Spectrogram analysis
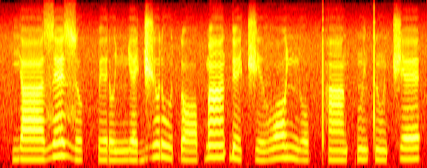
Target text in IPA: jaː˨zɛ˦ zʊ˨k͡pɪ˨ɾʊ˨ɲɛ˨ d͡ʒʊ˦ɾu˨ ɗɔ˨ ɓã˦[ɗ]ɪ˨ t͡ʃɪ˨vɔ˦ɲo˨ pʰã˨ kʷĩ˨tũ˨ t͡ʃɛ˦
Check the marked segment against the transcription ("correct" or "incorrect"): correct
